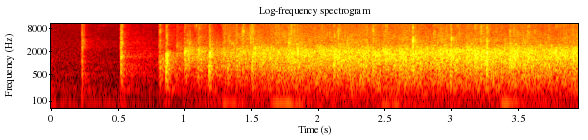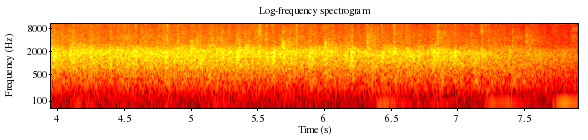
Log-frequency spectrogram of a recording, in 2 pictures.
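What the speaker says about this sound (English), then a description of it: "all participants must clap twice for all awardees" Audience at an academic colloquy applauds an awardee called forward: a few isolated claps first, then a full, steady round of close, dense clapping that holds evenly to the end.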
